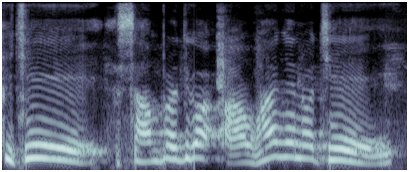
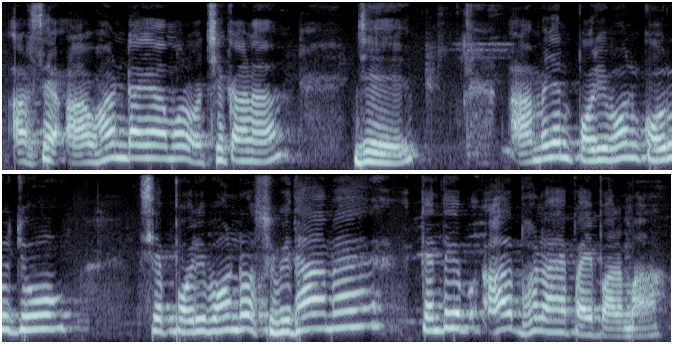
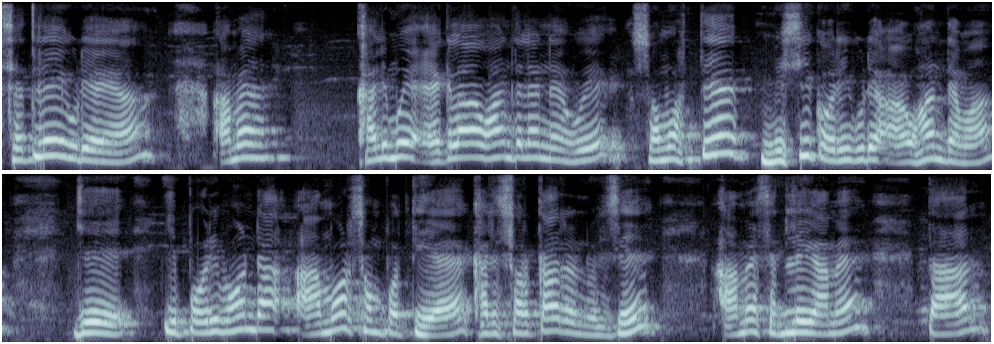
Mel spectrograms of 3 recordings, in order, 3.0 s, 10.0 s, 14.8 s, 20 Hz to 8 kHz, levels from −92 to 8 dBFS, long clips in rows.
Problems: constant background noise, continuous background conversations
